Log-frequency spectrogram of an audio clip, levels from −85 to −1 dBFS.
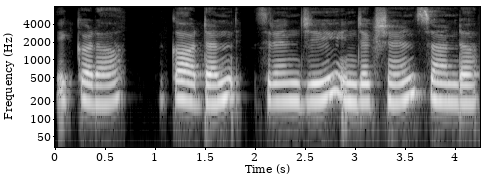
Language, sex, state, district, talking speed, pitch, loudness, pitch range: Telugu, female, Andhra Pradesh, Annamaya, 85 wpm, 200 Hz, -17 LUFS, 195-220 Hz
